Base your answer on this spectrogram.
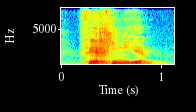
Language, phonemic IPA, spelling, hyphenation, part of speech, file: Dutch, /vɪrˈɣi.ni.ə/, Virginië, Vir‧gi‧nië, proper noun, Nl-Virginië.ogg
- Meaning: Virginia, a U.S. state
